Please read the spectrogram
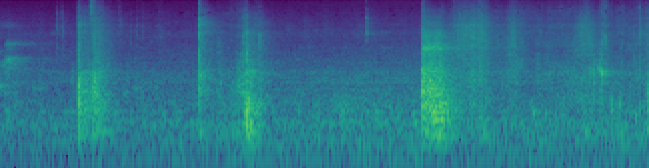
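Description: Small cardboard shipping box being opened by hand: short scrapes and rustles of cardboard flaps and tape about one, two and two and a half seconds in, and a longer, louder rustle about four seconds in.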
